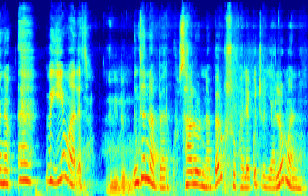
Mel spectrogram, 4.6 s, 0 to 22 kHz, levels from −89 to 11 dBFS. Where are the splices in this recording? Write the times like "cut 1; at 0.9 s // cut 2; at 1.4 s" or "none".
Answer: cut 1; at 2.0 s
